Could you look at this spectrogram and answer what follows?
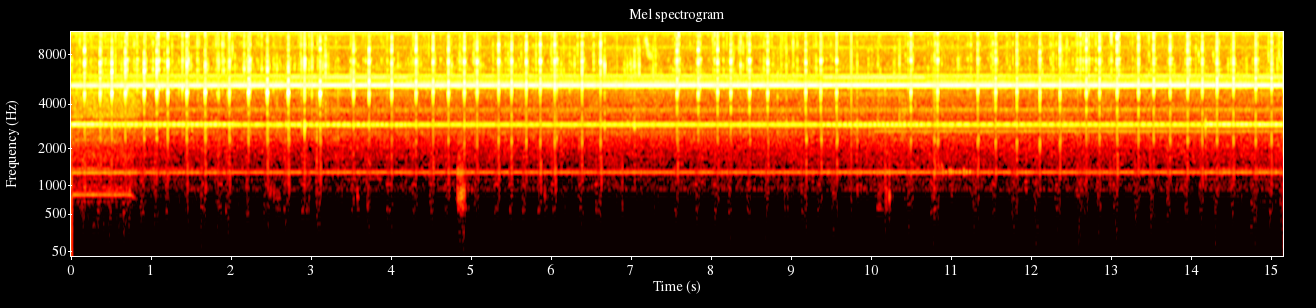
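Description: Pneumatic rivet squeezer setting the skin-to-spar rivets of an aluminium aircraft stabilizer: a quick run of short, sharp metallic clicks, two or three a second at first and more scattered later, over a faint steady high whine.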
